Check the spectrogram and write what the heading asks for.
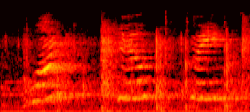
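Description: Young children's voices, indistinct, as they play.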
